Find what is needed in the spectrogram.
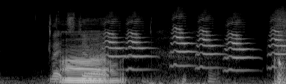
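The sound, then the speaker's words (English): A cat meows loudly, one long drawn-out meow followed by a quick string of shorter, higher meows, played as a sound effect, with no talking over it. “Can we get that sound effect?”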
